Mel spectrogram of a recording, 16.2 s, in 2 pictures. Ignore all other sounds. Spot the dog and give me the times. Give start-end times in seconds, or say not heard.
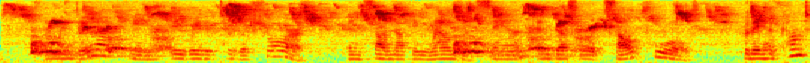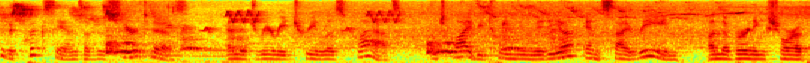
0.3-1.8, 4.5-6.0, 9.2-10.6, 12.3-13.8.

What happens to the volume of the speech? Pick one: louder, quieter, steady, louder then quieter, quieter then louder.
louder.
